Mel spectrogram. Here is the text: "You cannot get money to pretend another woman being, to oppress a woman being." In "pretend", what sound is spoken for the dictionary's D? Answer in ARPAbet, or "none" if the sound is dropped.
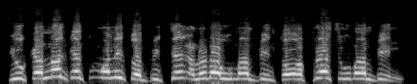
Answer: none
